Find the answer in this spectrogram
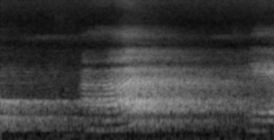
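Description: A person's breathy voice in short utterances, each about a second long.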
